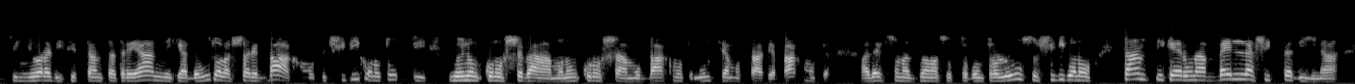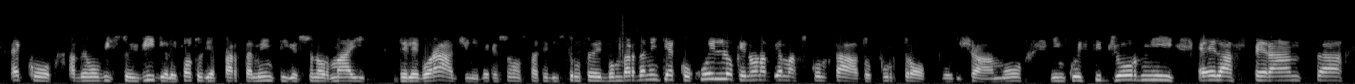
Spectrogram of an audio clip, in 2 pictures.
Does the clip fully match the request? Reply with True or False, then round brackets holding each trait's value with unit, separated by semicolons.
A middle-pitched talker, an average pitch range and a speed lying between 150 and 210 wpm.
True (175 Hz; 4.1 semitones; 155 wpm)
